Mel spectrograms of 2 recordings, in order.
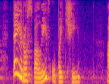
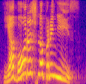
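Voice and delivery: high, proud rooster call; 6 semitones higher, 4 dB louder than usual. A narrator's reading. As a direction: call the mice with the news. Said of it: "кличе мишенят".

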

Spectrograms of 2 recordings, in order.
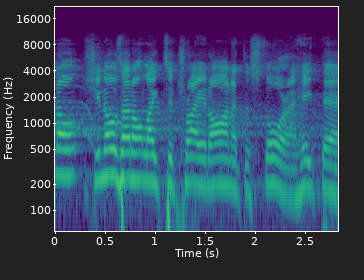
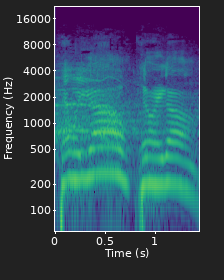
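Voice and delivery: put-on whining like a cranky eight-year-old, louder; whiny kid; 3 semitones higher, 4 dB louder than usual. Husband in the dressing room, whining like a mad kid. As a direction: pester to leave like a bored child. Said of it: "like a mad eight-year-old".

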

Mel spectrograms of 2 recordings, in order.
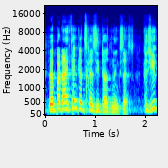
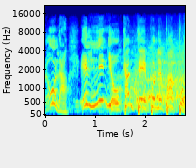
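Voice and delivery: higher-pitched mock Spanish stage delivery; mock Spanish performer, hammed-up and high; Spanish-language stage show; 7 semitones higher, 4 dB louder than usual. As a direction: belt it out as if playing Mexico City. Imagined touring act in Mexico City.

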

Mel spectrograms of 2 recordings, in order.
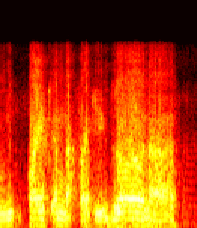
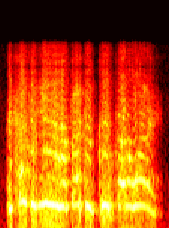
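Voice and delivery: squeaky Pika voice. Acted. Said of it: "Pika's talking".

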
